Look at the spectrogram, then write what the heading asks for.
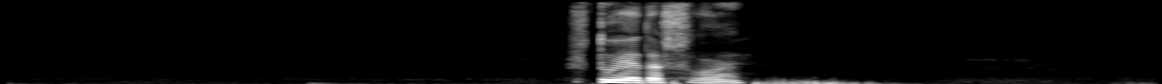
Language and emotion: Russian, angry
